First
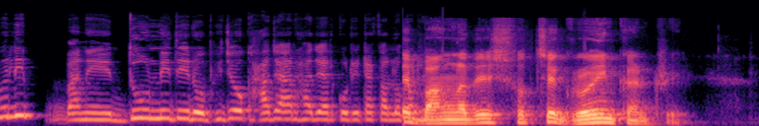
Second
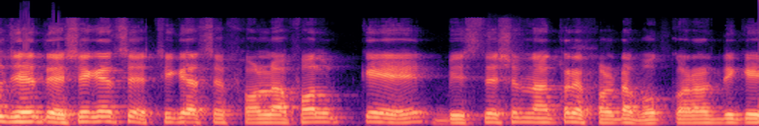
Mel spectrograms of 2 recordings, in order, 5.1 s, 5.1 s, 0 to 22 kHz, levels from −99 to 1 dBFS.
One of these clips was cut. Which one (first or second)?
first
